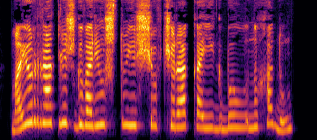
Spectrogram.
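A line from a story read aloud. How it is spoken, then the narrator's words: Soft. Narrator (Russian): мягко сказал Мэлори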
